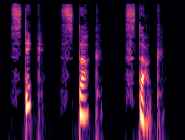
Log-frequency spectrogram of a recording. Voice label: "stick", English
